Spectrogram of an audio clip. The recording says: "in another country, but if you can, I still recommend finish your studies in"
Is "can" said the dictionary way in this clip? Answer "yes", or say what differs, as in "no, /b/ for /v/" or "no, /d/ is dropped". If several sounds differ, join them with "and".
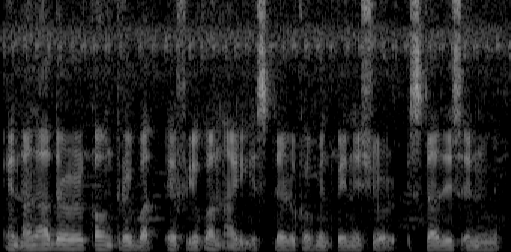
yes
